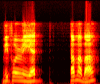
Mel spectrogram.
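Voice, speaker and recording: A Filipino man chatting casually on a livestream, telling stories in animated, slangy, swear-laden talk to his viewers. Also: high-pitched, takes it slowly, dry recording, recorded from a distance, lo-fi sound. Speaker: gaming streamer. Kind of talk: casual storytelling livestream chat.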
